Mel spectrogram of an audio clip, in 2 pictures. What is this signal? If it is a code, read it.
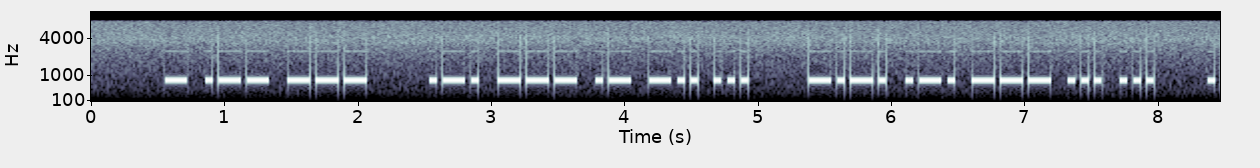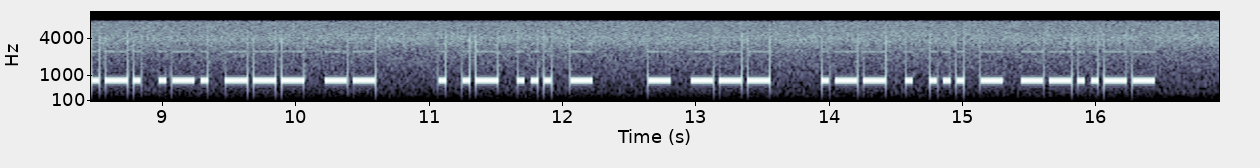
Morse code, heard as a keyed tone, hand-sent with a paddle, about 24 wpm, 820 Hz. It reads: TWO ROADS CROSS FROM EAST TO WEST,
